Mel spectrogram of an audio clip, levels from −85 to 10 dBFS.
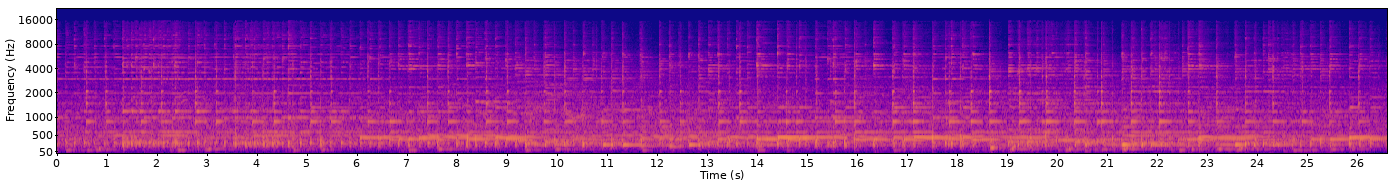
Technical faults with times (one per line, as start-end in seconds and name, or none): none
